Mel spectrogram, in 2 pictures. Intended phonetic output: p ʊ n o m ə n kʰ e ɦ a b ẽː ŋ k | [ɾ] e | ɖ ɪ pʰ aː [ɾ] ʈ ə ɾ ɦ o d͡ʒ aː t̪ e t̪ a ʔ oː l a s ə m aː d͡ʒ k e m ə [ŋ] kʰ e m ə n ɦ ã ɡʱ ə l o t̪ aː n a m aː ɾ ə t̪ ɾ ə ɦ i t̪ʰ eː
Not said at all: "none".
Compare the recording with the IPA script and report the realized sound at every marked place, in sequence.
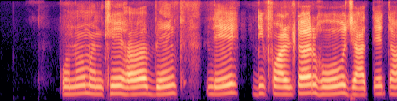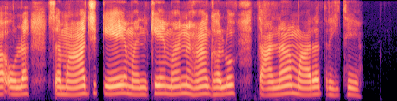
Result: l, l, n

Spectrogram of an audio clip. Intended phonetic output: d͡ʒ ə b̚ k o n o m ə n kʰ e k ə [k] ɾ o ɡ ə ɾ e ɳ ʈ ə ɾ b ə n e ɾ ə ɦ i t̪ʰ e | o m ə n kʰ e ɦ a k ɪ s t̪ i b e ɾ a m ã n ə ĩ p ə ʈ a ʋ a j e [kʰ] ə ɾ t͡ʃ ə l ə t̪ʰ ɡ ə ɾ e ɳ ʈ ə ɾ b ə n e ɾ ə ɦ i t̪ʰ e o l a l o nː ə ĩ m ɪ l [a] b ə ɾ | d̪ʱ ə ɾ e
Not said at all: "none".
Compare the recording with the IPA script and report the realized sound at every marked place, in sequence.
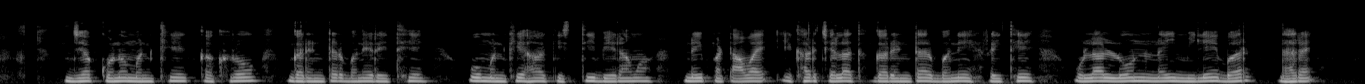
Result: kʰ, kʰ, e

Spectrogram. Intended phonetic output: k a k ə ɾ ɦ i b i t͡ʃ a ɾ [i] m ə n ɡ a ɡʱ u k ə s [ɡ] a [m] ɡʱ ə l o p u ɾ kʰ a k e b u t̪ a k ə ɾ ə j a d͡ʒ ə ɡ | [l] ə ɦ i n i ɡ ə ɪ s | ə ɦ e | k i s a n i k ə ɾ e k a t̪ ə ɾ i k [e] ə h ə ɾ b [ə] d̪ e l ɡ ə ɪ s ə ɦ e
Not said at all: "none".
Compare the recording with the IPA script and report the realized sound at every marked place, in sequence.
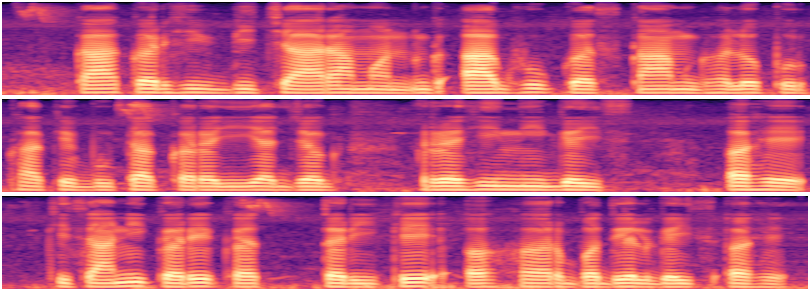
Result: a, k, m, ɾ, e, ə

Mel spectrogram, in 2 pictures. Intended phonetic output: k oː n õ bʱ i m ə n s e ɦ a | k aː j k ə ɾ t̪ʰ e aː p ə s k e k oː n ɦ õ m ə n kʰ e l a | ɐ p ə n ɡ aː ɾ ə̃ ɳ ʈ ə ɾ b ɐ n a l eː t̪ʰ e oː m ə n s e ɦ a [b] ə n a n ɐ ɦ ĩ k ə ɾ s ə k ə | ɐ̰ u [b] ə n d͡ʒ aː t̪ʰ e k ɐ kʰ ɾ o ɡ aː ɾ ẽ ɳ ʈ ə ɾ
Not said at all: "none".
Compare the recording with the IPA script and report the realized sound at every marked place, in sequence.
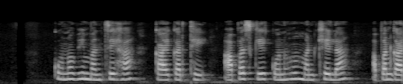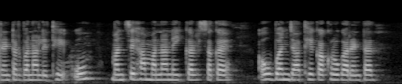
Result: m, b

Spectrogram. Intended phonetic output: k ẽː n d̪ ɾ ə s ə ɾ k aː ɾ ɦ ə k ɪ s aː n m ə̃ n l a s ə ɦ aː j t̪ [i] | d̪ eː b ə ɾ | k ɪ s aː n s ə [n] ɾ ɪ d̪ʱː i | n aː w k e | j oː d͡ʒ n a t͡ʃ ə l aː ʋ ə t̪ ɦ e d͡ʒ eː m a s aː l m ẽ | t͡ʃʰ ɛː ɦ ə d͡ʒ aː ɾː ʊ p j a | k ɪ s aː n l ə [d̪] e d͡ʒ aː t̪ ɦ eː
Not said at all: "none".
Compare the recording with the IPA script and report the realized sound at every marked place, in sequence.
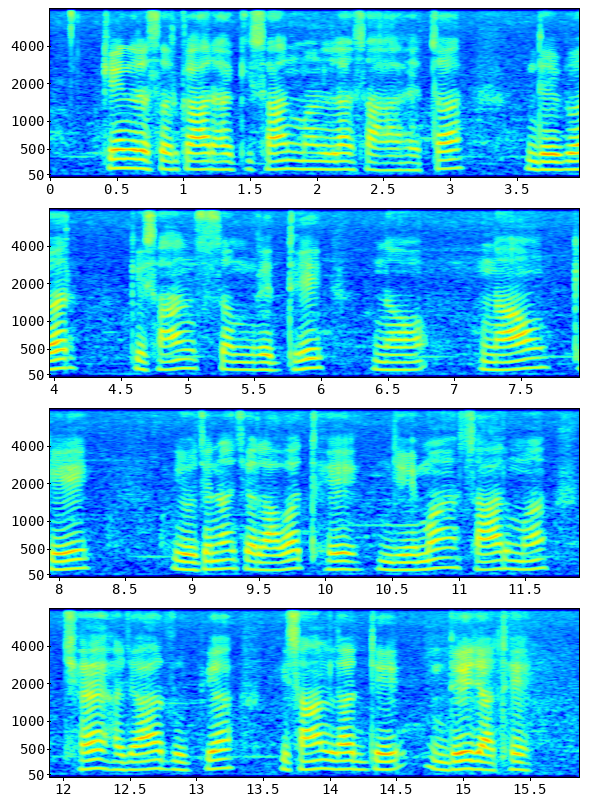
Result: a, m, d̪

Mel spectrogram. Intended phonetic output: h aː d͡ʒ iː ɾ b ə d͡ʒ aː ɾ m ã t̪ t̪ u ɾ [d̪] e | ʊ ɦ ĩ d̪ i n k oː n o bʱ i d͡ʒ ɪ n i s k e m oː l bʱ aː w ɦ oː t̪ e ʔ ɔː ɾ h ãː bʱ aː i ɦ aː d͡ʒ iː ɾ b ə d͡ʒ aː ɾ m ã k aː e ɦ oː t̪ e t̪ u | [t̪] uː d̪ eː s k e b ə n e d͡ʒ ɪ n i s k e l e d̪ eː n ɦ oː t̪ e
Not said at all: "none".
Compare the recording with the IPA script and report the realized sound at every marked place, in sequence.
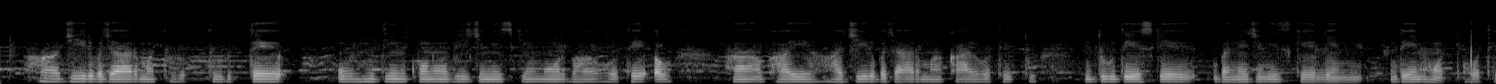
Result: t̪, d̪

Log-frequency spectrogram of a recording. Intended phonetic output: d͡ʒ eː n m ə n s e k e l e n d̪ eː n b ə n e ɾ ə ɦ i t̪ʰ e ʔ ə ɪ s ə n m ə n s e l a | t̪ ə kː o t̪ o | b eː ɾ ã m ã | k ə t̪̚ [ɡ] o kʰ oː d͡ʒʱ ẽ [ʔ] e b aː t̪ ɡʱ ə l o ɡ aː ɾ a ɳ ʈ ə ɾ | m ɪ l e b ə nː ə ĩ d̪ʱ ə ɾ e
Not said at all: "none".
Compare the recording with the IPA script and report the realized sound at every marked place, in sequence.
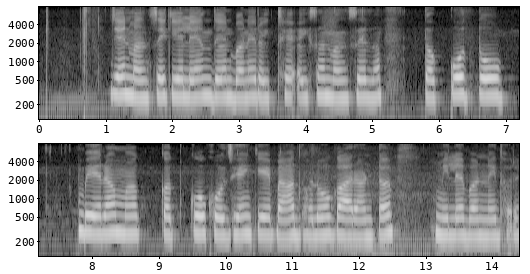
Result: k, k

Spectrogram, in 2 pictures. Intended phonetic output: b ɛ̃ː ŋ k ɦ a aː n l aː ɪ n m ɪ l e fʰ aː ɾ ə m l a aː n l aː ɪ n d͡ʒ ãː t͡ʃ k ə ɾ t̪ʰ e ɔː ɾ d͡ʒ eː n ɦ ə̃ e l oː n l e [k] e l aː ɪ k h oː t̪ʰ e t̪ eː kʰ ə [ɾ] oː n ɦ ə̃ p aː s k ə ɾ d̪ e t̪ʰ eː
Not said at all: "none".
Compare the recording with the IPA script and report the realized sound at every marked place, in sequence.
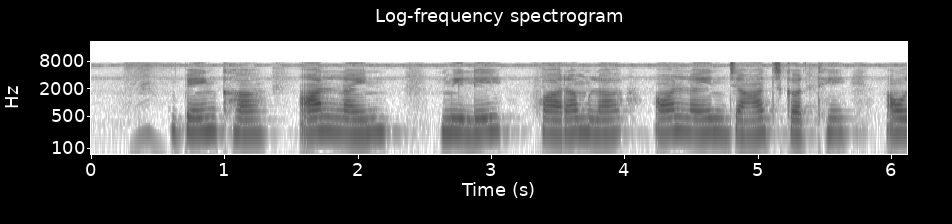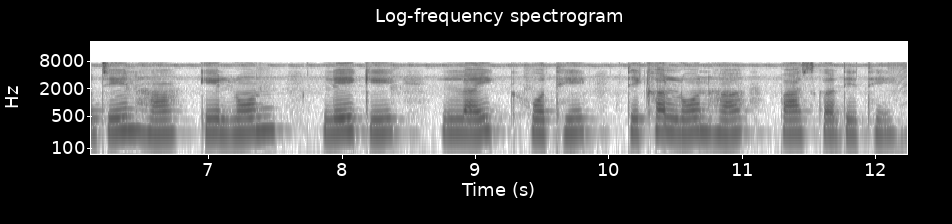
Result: k, l

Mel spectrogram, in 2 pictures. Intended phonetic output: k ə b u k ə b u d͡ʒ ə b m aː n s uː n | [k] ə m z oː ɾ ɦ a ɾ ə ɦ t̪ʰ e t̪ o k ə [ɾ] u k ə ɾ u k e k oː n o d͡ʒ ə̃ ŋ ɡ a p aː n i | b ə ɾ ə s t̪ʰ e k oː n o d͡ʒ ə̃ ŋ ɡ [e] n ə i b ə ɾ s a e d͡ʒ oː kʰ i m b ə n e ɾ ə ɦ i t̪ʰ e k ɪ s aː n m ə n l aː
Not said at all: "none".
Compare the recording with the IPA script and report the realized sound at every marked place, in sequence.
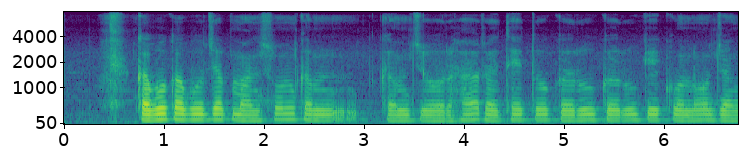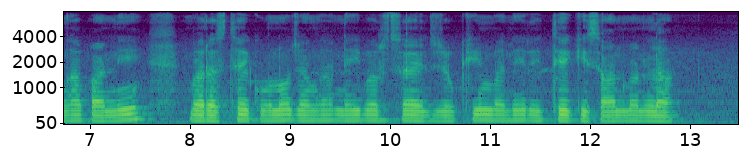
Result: k, ɾ, a

